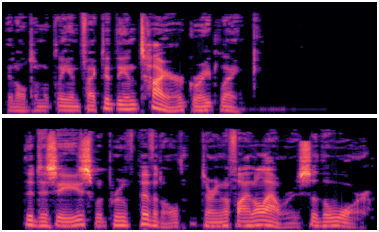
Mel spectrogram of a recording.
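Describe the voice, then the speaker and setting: A man's voice: fairly low pitch, moderate pace. A man giving scripted narration as the announcer of an audio drama. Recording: music behind the voice.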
